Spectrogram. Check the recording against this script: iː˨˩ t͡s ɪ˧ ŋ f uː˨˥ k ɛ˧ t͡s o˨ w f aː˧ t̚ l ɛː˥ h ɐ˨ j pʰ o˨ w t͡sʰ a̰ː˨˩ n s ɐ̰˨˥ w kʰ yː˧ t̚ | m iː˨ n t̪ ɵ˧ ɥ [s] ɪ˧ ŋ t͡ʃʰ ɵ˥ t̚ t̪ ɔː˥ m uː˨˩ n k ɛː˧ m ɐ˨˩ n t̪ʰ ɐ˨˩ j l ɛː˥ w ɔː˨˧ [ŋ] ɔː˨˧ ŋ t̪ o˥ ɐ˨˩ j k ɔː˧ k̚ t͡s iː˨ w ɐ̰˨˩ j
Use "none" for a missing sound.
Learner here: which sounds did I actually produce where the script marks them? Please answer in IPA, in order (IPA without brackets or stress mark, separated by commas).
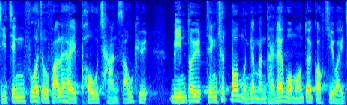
t͡s, m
